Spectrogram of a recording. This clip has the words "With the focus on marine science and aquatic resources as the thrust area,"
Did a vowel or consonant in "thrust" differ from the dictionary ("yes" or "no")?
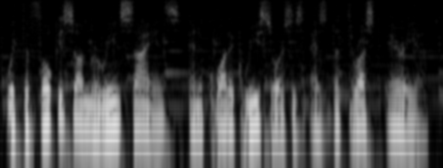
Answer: no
